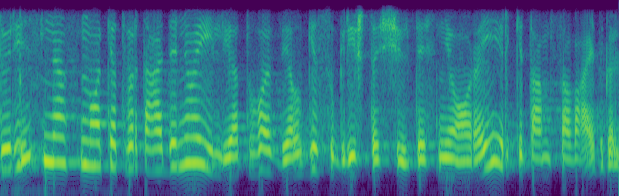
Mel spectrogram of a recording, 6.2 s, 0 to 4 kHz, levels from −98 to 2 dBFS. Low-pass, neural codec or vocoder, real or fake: 3.6 kHz; none; real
